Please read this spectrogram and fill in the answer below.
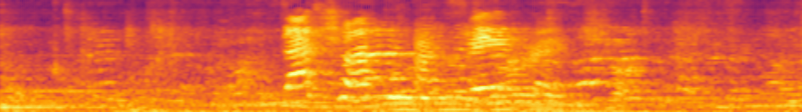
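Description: Children's high-pitched voices calling out and chattering, loudest in a few quick shouts from about a second and a half in, over a low steady background hum.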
